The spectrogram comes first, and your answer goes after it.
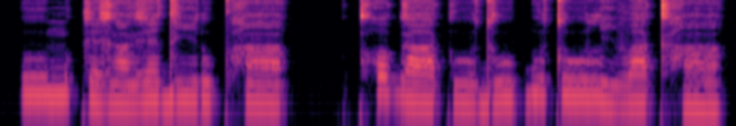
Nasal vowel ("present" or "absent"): present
